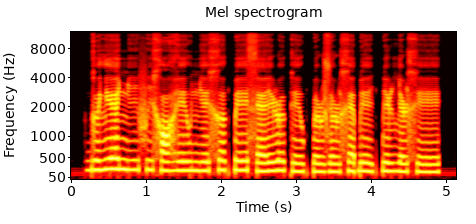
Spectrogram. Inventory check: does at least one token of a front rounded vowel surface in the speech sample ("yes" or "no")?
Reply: yes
